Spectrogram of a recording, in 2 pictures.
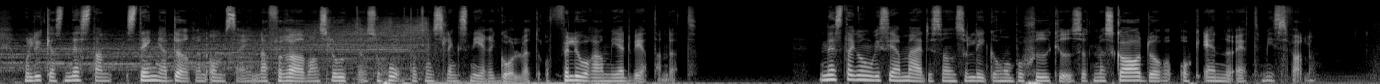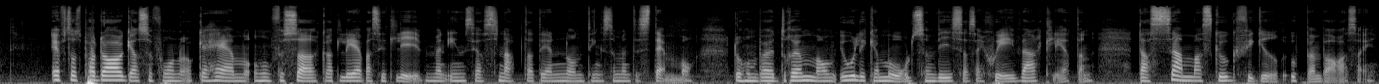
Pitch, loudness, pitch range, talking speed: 160 Hz, -23 LUFS, 150-175 Hz, 180 wpm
